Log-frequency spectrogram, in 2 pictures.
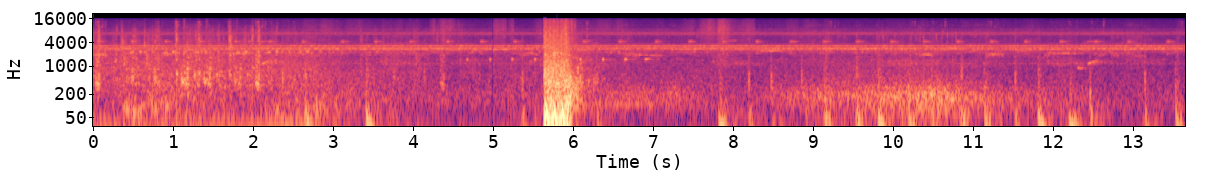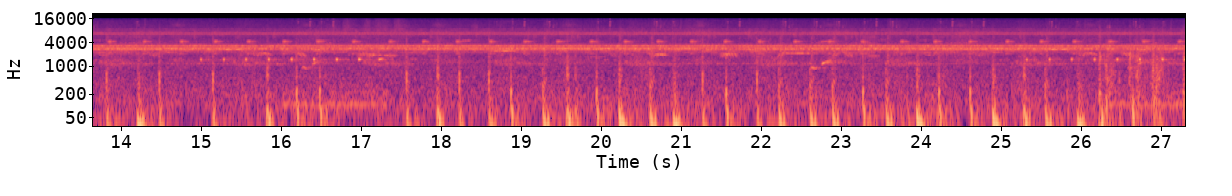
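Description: Footsteps tread on a dirt jungle floor.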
